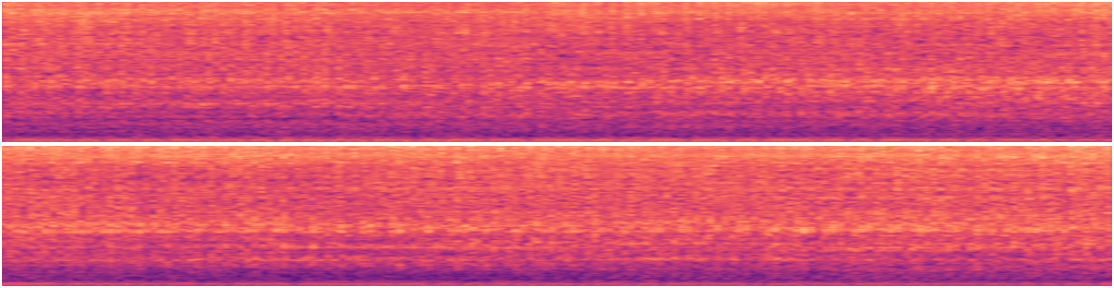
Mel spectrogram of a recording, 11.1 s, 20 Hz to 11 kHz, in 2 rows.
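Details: Mercedes W212 with the OM651 diesel idling with the belt removed: a steady low rumble and a faint, fairly regular knock about three or four times a second, an engine noise still unexplained.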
